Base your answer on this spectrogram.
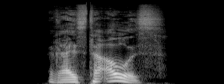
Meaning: inflection of ausreisen: 1. first/third-person singular preterite 2. first/third-person singular subjunctive II
- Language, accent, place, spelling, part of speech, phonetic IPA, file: German, Germany, Berlin, reiste aus, verb, [ˌʁaɪ̯stə ˈaʊ̯s], De-reiste aus.ogg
